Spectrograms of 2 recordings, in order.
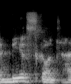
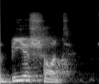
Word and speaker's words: Beerschot: Wie spricht man das richtig aus? – Ja, äh, Bierskott heißt der Verein. Bierscott, okay. – Also Bierschott. Für die HSV-Fans einfach zu merken, Bierschott.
